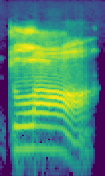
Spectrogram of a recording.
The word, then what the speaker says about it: dl: The DL, this is the Green Hmong dialect. So I have it in here, but we're not going to cover much into it. But the pronunciation is law. So you have a D and then the L, law.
